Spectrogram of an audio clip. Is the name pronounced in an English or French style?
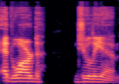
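English. The name is said with English-style sounds. The speaker calls it wrong. "my default is kind of"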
